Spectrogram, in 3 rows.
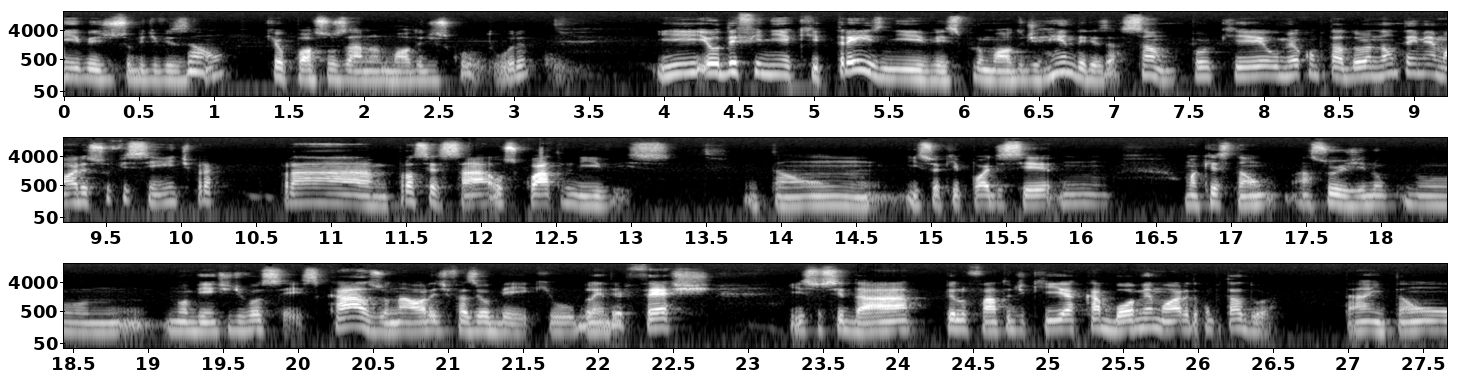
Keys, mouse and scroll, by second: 14.1 middle click.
